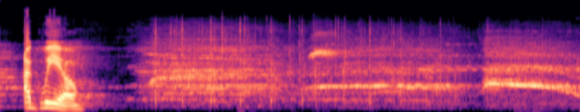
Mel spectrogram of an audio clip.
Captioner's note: audience applauding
